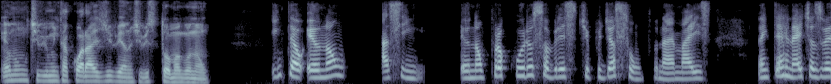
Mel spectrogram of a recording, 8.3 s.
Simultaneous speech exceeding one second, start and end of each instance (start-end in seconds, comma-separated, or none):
none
